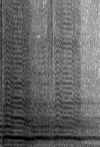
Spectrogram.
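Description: A man's amplified voice drawing out a long chanted vowel at the end of a phrase, in the sing-song delivery of a Bengali waz sermon. The note is held steady for about a second and a half, then fades out near the end.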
